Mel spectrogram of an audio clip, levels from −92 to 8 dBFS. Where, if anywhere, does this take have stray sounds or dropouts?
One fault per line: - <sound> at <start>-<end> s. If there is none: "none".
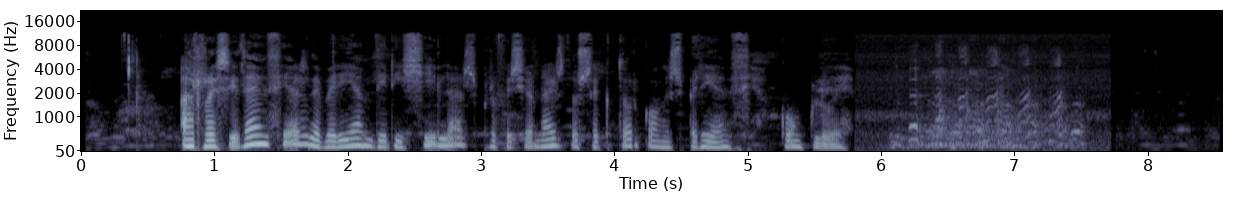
- laugh at 6.0-7.6 s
